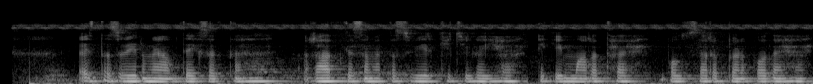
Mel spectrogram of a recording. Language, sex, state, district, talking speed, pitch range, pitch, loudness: Hindi, male, Uttar Pradesh, Deoria, 160 wpm, 135-140 Hz, 140 Hz, -28 LUFS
